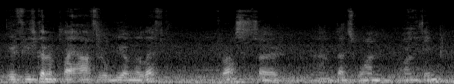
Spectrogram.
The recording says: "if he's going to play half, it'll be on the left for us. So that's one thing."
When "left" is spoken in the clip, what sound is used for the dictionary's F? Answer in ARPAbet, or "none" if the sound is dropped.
F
